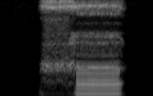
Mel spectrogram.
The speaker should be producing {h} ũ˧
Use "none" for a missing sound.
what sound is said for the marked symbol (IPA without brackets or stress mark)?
h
